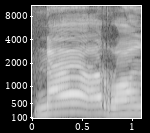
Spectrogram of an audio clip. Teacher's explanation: را کو موٹا بھی پڑھنا ہے اور غنہ بھی کرنا ہے ، کیونکہ تنوین یعنی 2 زبر 2 زیر 2 پیش پر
